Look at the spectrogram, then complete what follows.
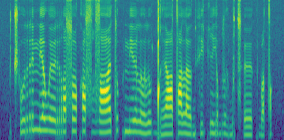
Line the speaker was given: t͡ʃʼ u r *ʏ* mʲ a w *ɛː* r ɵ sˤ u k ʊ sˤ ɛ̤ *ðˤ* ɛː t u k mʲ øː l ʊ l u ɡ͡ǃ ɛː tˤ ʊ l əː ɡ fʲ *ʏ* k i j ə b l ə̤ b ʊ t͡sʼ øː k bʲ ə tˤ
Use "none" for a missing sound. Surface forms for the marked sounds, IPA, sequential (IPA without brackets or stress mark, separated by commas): ʏ, øː, zˤ, ɛ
